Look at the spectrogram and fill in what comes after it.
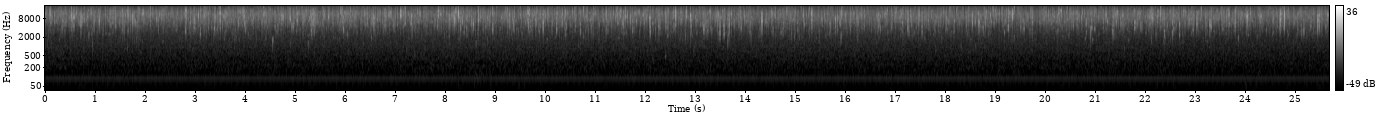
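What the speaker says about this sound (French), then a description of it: "Et doucement, la pluie ralentit, s'arrête," Light rain patters steadily and softly, a continuous fine crackle of drops falling on a surface, with an even hiss and a low steady hum beneath, no voices present.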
